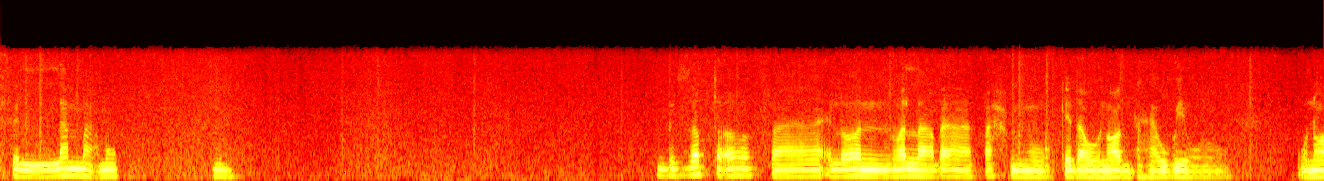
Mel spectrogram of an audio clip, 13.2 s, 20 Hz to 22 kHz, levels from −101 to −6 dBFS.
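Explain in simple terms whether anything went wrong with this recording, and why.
In three short pauses, at 2.63 to 2.77 s, 2.99 to 3.39 s and 6.41 to 6.55 s, the room background turns into flat, featureless hiss: comfort noise, likely from the call pausing transmission during silence.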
